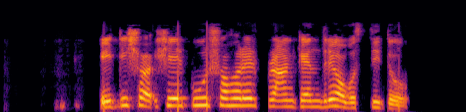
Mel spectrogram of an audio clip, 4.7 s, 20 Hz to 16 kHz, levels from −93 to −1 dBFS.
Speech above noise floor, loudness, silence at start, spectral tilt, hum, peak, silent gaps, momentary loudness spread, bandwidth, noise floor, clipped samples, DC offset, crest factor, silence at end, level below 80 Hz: 31 dB; -14 LUFS; 0.6 s; -5 dB/octave; none; -2 dBFS; 0.88-0.98 s, 2.63-2.67 s; 7 LU; 7.2 kHz; -45 dBFS; under 0.1%; under 0.1%; 14 dB; 0.6 s; -52 dBFS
